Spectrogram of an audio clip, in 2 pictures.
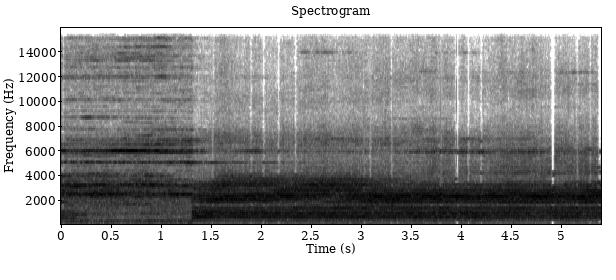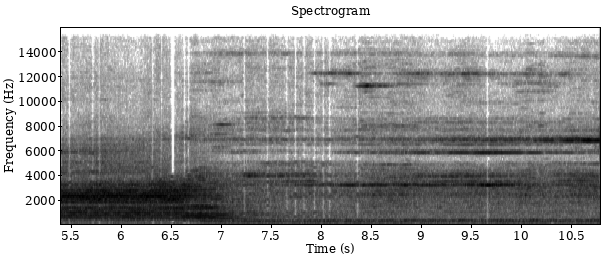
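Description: Norfolk Southern freight train's air horn sounding one long multi-tone blast from about a second in until about seven seconds, as the GE locomotives pass close by. After the horn stops, the freight cars roll past with steady rail noise and high wheel squeal.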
